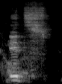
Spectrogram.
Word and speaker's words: Chorus: It is pronounced Chorus.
